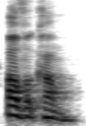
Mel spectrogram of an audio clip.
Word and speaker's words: overcome: Overcome for this word, you need to stress the third syllable come. Overcome.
